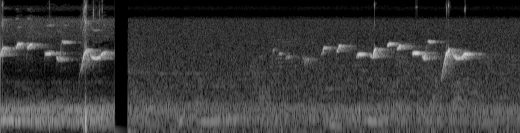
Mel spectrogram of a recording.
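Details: Golden bulbul, known locally as kutilang emas, heard as a trapping lure: a whistled phrase cut off by a brief dropout, then a fuller run of stepped high notes ending in a swooping upslur.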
